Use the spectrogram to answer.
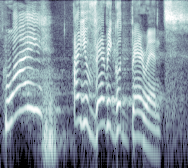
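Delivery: high "why", then a slow wondering question; a hint of teenagers asking their parents in wonder; kids asking. Teenage children asking their parents, high and slow. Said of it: "sabi nila".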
